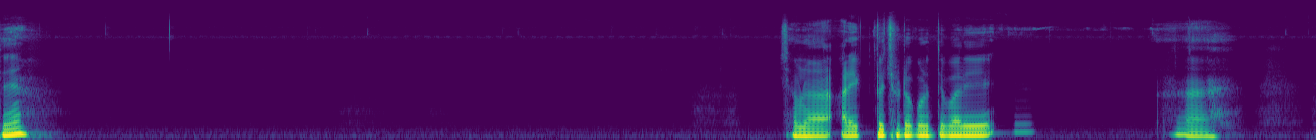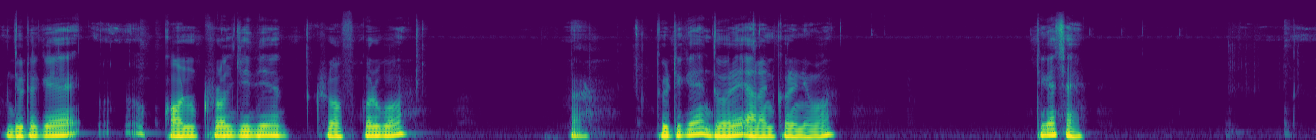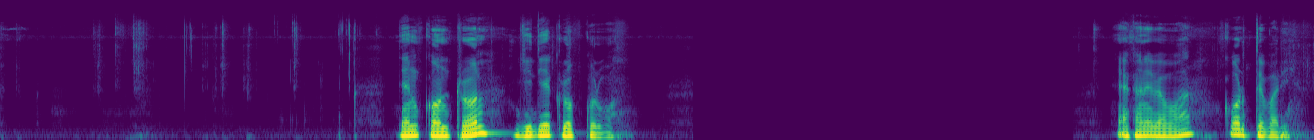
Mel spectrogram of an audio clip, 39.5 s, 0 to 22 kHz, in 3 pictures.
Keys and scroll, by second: 17.1 ctrl+g, 19.5 ctrl+z, 26.5 Left, 28.4 ctrl+z, 29.1 ctrl+Down, 31.9 ctrl+g.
